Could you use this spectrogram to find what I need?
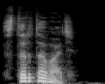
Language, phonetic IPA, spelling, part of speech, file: Russian, [stərtɐˈvatʲ], стартовать, verb, Ru-стартовать.ogg
- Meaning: 1. to take off, to launch 2. to start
